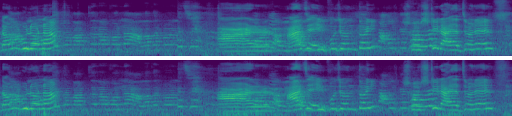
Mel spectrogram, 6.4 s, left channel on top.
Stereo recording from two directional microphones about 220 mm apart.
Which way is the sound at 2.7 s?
15° right (ahead or behind).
